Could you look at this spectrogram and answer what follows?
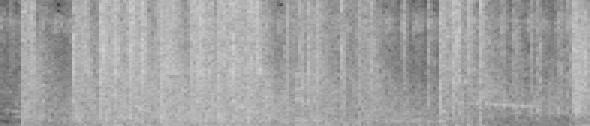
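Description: Dense, continuous gunfire from the video game Valorant, overlapping rapid shots rattling for the whole stretch with a few sharper bursts near the end, loud and close.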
